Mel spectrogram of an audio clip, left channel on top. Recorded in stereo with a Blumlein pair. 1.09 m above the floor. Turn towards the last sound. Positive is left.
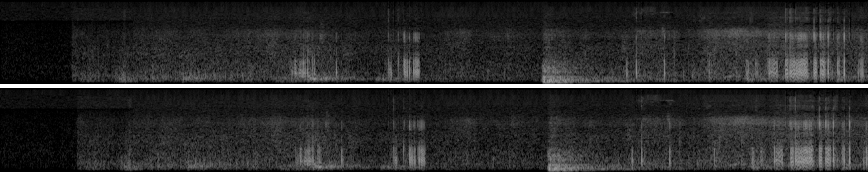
No sound to turn to.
